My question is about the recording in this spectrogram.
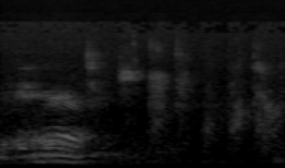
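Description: Near silence: a faint voice in the first moment, away from the microphone, then only faint room sounds.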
